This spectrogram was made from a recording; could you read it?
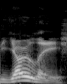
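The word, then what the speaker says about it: Yolei: It said Yoli. She pronounced her name to rhyme with Go See.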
